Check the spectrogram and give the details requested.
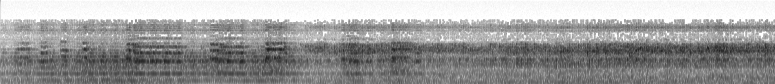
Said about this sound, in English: You may stop the desert truck now, Effendi. We have come to the end of our journey.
